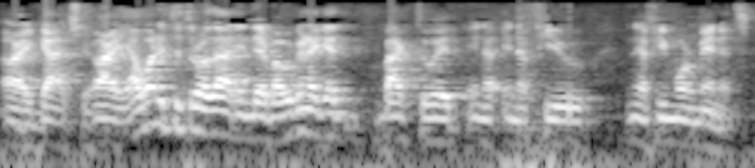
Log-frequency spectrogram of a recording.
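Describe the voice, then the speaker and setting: Chatty man hosting an interview, jokey and animated, kinda echoey room, a bit muffled. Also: medium pitch, fast. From Colombia. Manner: animated, joking, repeats himself. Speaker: interviewer, real estate team leader. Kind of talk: casual interview.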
